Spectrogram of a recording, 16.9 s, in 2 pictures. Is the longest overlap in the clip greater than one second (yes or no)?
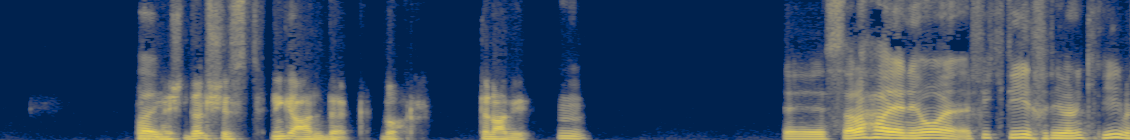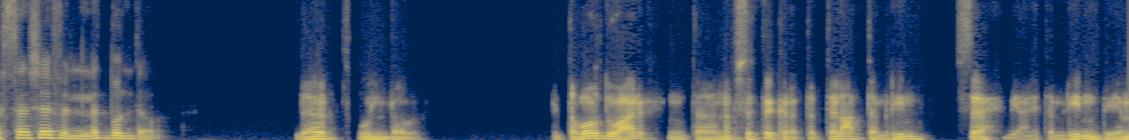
no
